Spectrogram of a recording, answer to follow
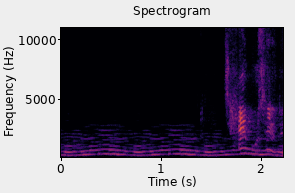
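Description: Yamaha grand piano, the right hand running the five-note scale C–D–E–F–G (do-re-mi-fa-sol) up and down over and over, quickly and evenly, as a legato exercise. Heard through a Zoom call, the notes blur smoothly into one another.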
